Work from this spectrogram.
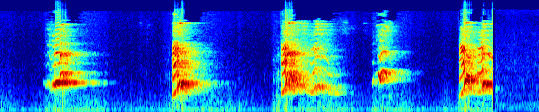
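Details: A dog barks five times in about five seconds, sharp bright barks spaced roughly a second apart, one of them shorter and higher, with clean silence between.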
